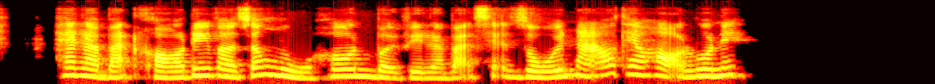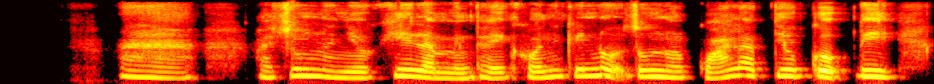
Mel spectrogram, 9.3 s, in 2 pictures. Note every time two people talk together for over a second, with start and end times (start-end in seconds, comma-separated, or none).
none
